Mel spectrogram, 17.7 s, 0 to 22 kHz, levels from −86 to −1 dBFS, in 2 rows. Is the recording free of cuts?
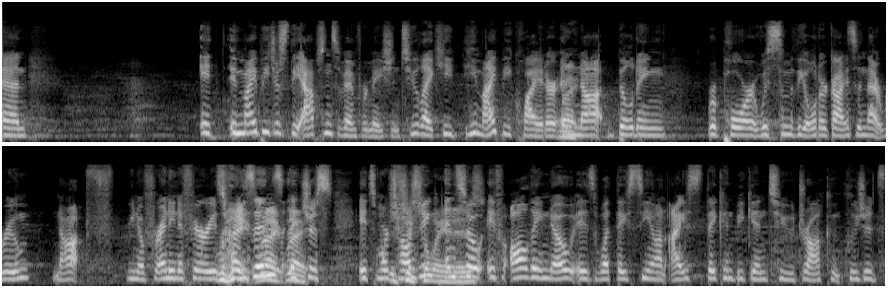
yes; 0 cuts

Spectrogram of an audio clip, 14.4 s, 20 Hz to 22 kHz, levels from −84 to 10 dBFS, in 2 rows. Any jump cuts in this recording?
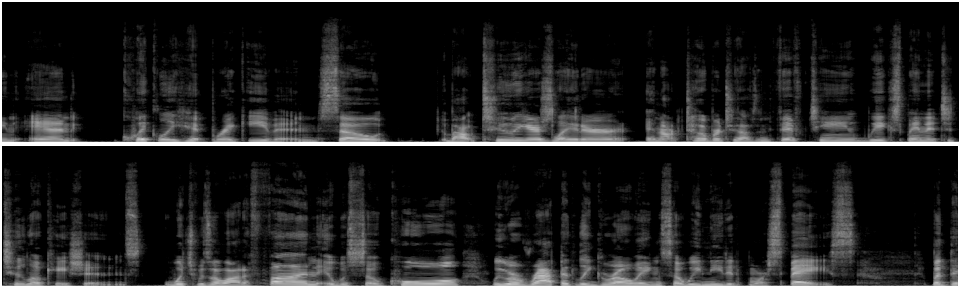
no; 0 cuts

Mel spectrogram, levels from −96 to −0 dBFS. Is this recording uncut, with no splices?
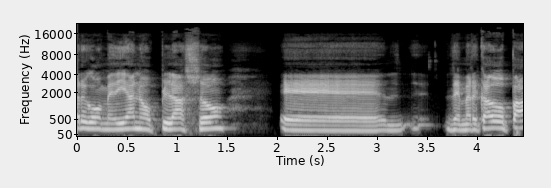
yes; 0 cuts

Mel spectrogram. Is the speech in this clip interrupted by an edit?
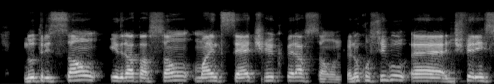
yes; 1 cut; at 3.4 s

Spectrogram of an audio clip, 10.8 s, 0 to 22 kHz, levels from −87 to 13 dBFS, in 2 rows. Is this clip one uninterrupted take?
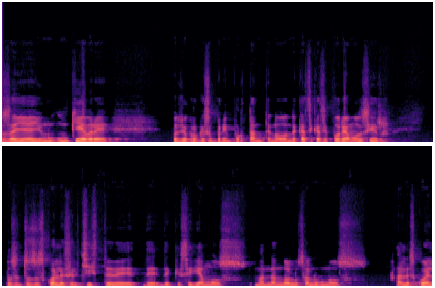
yes; 0 cuts

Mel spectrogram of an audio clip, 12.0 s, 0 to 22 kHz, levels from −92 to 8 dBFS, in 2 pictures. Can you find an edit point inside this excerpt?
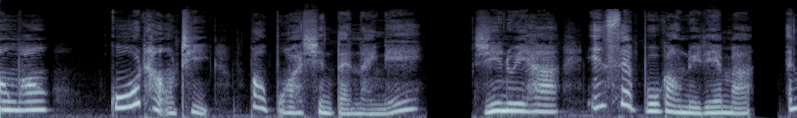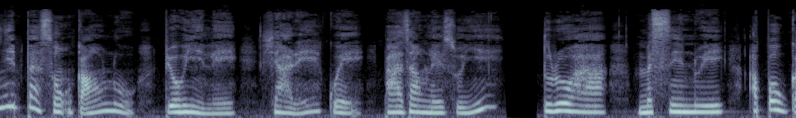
no; 0 cuts

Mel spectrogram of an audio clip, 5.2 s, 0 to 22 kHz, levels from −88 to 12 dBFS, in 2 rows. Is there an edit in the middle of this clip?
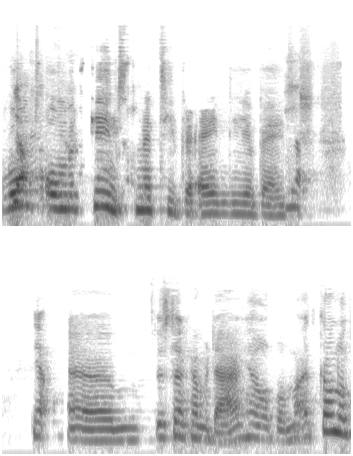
yes; 1 cut; at 3.1 s

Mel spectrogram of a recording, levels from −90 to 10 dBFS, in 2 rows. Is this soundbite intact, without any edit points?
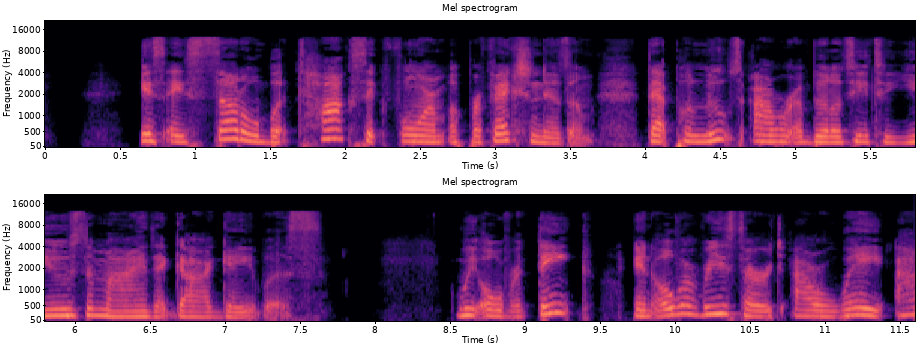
no; 1 cut; at 9.6 s

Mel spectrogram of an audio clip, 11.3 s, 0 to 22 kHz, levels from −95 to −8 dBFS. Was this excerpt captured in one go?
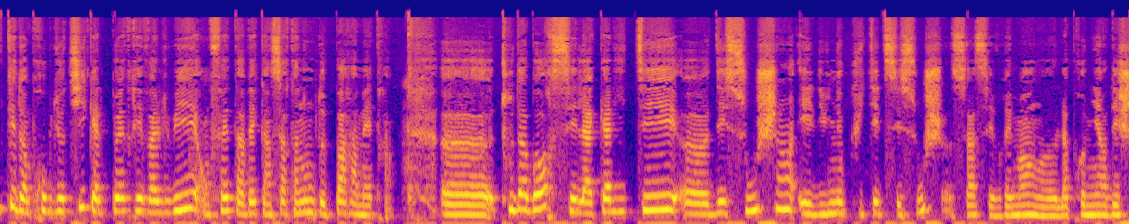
yes; 0 cuts

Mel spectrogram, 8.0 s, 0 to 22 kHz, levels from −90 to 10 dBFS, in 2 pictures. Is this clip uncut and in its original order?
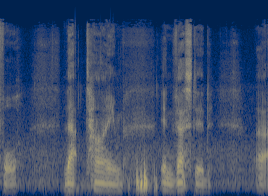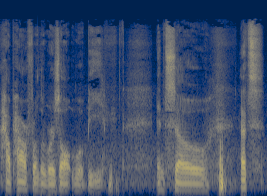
no; 1 cut; at 6.3 s

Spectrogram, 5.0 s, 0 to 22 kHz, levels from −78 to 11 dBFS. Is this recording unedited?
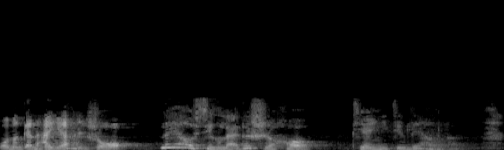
no; 1 cut; at 1.6 s

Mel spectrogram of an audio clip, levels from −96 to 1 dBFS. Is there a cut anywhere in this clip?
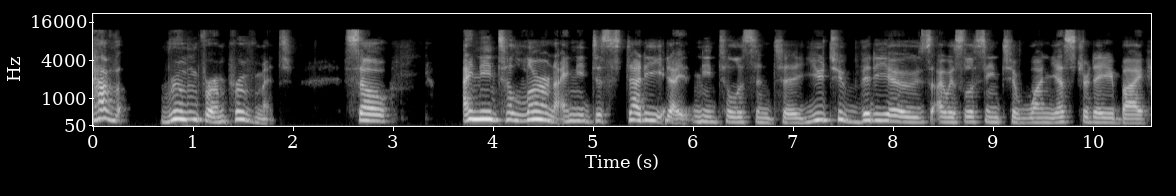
yes; 1 cut; at 5.7 s

